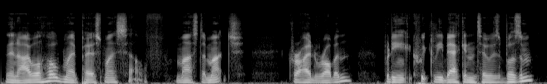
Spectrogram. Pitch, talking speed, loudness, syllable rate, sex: 110 Hz, 195 wpm, -21 LUFS, 5.8 syllables/s, male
